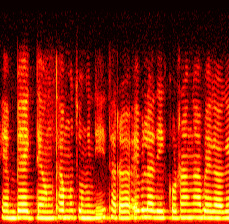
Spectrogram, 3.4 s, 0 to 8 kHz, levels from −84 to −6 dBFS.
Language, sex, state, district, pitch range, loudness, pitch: Chakma, female, Tripura, Dhalai, 230-245 Hz, -15 LUFS, 240 Hz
